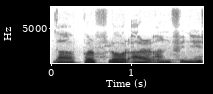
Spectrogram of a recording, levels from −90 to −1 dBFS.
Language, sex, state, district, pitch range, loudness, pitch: English, female, Arunachal Pradesh, Lower Dibang Valley, 170-185 Hz, -16 LUFS, 175 Hz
